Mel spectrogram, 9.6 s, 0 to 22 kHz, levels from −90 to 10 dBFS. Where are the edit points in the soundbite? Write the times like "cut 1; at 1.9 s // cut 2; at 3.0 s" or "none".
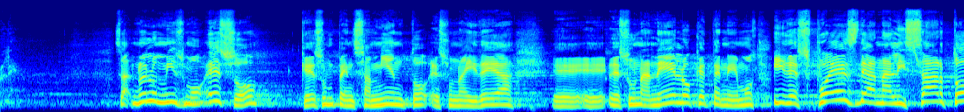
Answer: cut 1; at 6.1 s // cut 2; at 7.7 s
